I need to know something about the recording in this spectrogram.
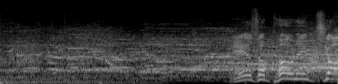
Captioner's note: crowd chatter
